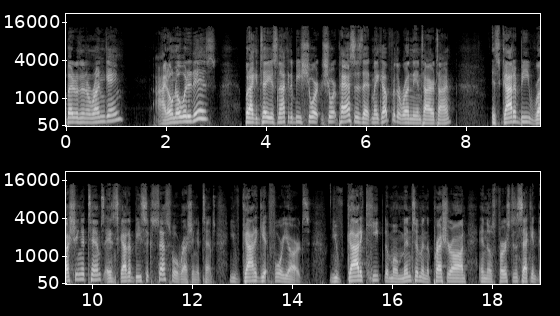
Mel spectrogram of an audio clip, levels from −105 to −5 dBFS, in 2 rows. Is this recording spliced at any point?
no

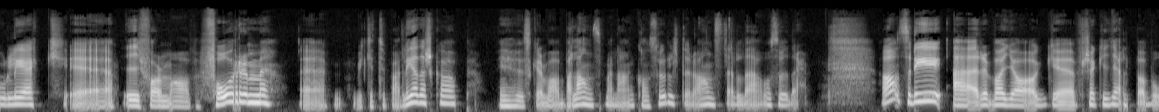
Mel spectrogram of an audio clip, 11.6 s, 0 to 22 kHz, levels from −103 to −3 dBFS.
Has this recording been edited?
yes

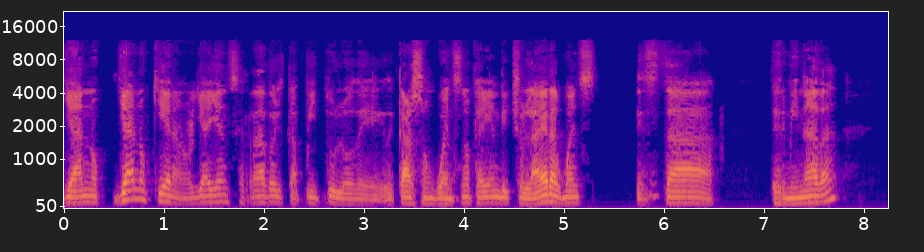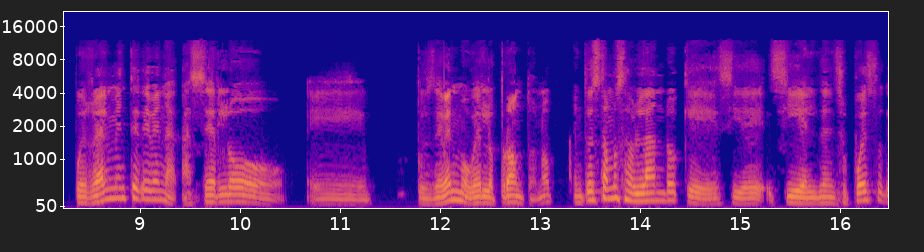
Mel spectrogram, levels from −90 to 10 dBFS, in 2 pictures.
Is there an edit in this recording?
yes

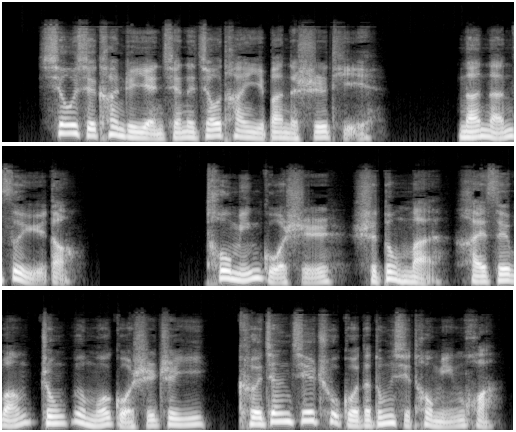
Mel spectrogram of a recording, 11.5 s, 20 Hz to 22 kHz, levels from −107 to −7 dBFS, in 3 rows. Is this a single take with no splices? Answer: no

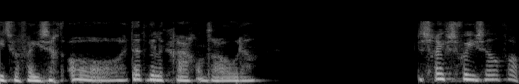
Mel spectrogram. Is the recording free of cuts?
yes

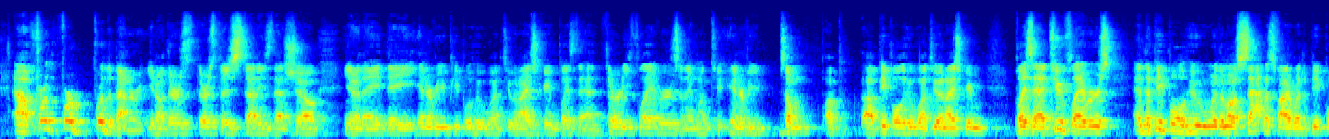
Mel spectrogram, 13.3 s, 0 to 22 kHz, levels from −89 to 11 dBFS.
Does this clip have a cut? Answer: no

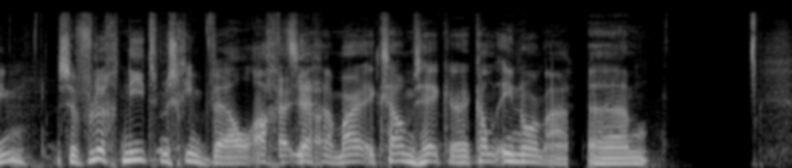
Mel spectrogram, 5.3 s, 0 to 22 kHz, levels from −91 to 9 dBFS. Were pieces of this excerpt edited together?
yes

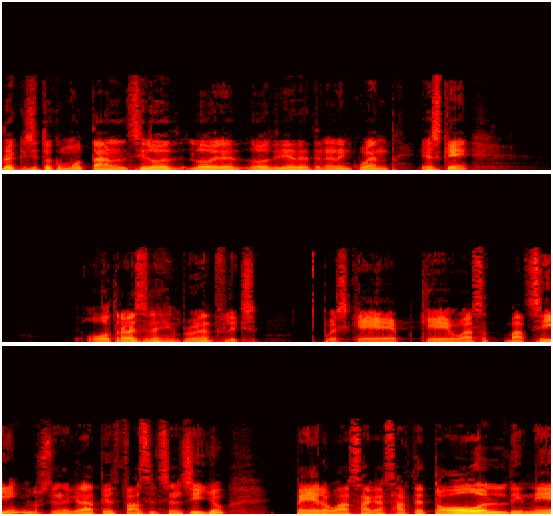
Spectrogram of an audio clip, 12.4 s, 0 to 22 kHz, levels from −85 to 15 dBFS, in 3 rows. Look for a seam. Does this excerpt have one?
yes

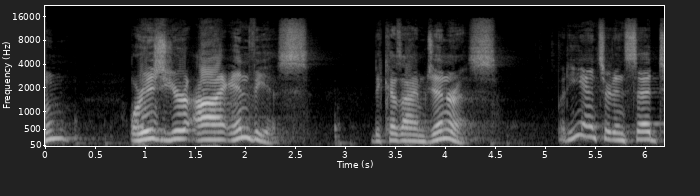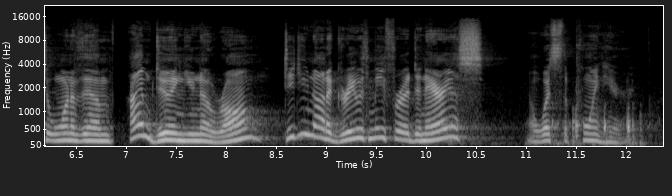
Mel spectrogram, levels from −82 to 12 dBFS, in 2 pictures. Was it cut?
yes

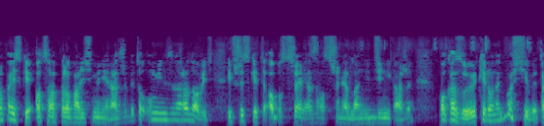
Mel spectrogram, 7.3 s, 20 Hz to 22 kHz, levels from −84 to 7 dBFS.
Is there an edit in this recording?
yes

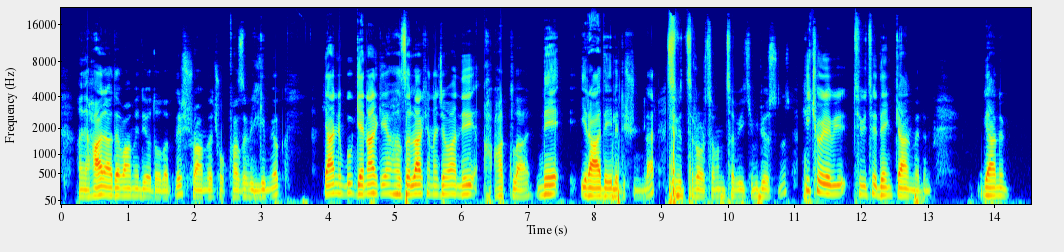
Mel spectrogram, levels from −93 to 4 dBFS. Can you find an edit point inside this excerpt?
yes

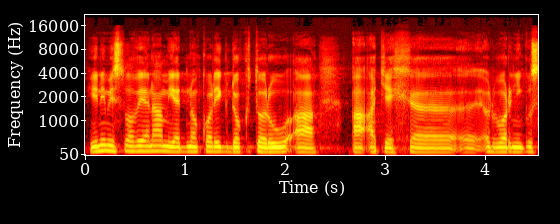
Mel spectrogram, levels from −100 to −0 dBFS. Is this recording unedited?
yes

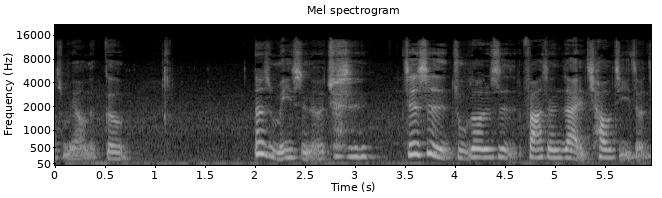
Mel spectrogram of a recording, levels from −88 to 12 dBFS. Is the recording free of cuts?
yes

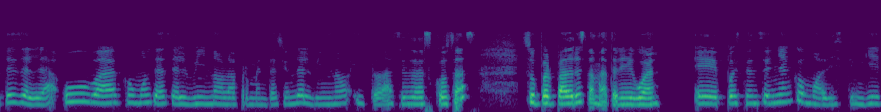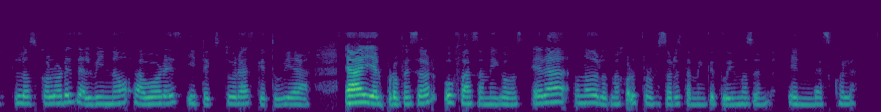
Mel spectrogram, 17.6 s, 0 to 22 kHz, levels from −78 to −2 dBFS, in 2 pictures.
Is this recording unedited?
no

